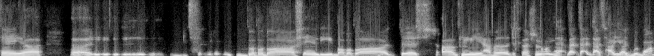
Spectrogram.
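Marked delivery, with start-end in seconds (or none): 0.0-8.5 very slow, super laid-back, chill niceness. Mocking how the others want them to talk: mock super chill and nice voice. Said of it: "super chill and nice and be like".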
